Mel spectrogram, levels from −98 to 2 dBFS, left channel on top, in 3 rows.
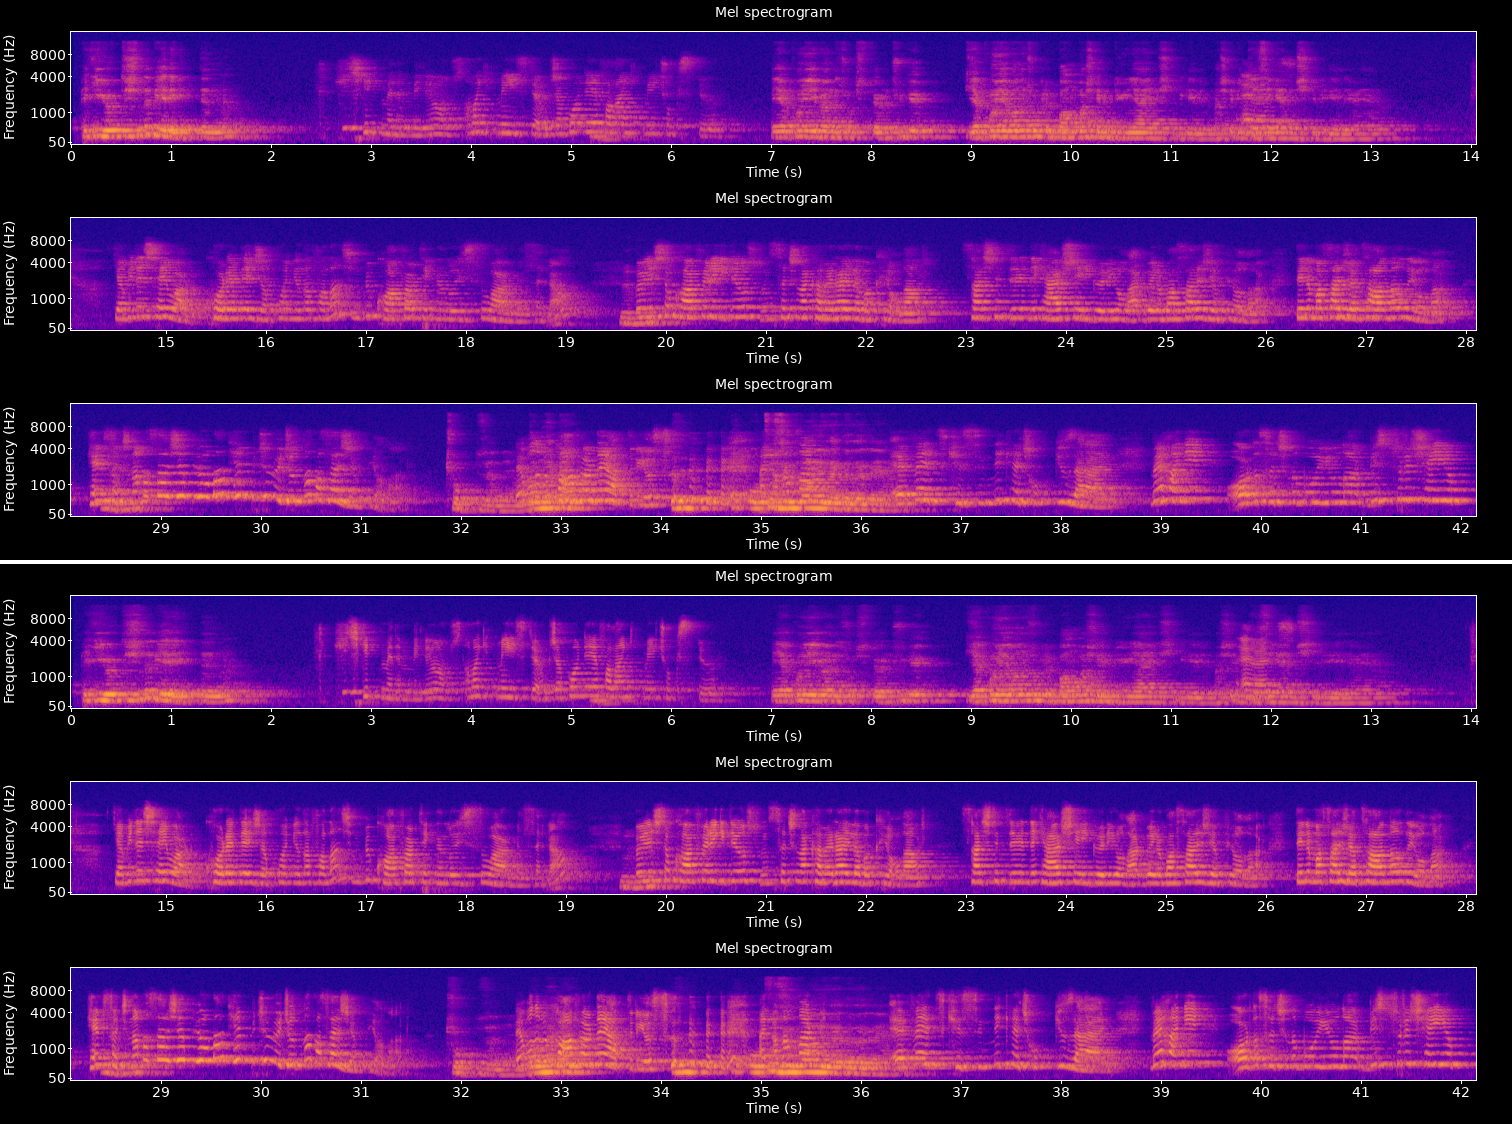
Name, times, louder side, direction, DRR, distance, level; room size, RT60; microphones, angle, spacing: voice 1, 0.1-1.7 5.2-5.4 7.0-8.6 8.9-13.2 19.5-19.9 28.4-28.8 31.8-33.1 34.1-34.4 34.9-36.4, right 1 dB, 90° left, -9 dB, 2.8 m, -31 dB
voice 2, 2.6-6.5 11.6-12.0 14.0-19.0 19.7-22.5 23.0-27.8 28.3-31.4 32.5-34.2 34.6-35.5 36.3-41.9, right 2 dB, 85° right, 3 dB, 1.4 m, -33 dB
8.3 x 6.2 x 6.4 m, 1.2 s
head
